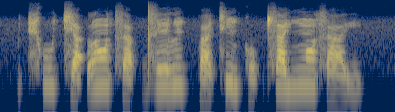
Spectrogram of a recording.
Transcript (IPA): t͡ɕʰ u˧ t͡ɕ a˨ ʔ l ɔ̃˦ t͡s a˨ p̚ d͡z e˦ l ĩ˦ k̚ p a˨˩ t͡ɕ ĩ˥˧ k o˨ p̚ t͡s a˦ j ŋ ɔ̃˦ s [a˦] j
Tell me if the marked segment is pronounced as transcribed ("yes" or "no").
no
